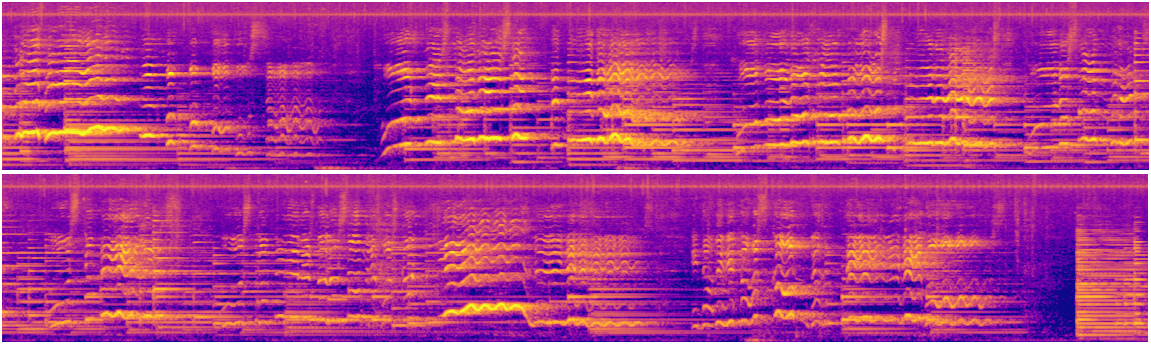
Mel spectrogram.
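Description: A classically trained soprano singing in operatic style, accompanied by a grand piano. She sings phrases of held, wavering notes, with a brief pause between phrases about four seconds in and another near the end.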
